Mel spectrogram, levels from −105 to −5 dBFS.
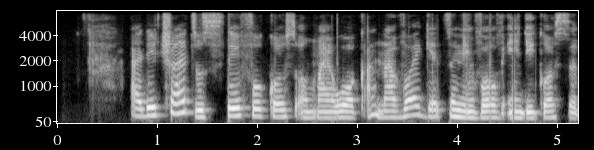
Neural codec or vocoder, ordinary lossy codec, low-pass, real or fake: codec, 16 kHz, 16 kbps, FreqCodec, smaller model; none; 7.2 kHz; fake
